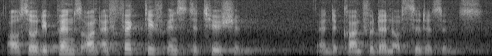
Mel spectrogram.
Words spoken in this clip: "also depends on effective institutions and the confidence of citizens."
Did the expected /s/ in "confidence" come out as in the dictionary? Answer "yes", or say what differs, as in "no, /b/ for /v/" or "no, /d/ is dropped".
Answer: no, /s/ is dropped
